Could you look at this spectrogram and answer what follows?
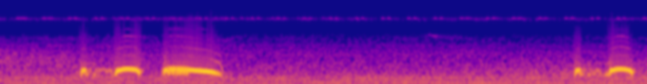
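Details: A spotted dove practises its call as the cold season begins. It gives a soft three-part cooing phrase, ending in a longer slurred hoot. After a pause of about two seconds, the first notes of the next phrase follow.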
